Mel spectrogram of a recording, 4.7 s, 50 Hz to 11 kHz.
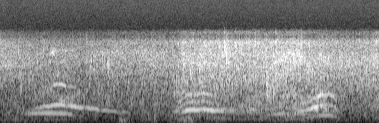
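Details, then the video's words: Grey seals, many together on rocks at Vilsandi, Estonia, on an October 2012 evening. Several overlapping drawn-out moans bend up and down, with a lower steady tone beneath, over a constant rushing background of surf. "Lots of seals on the rocks singing"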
